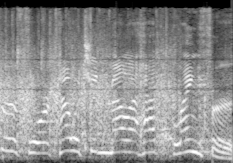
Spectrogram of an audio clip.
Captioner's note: some Applause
